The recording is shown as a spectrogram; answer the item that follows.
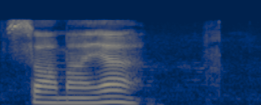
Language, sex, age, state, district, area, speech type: Nepali, female, 18-30, West Bengal, Darjeeling, rural, read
